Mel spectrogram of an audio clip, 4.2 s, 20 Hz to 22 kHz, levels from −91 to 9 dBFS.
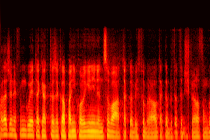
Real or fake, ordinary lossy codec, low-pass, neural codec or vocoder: fake; Opus, 64 kbps; 10.8 kHz; codec, 24 kHz, 0.5 kbps, DualCodec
